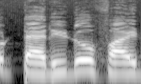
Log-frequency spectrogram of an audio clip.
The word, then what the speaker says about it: pteridophyte: फिर और advance plant है जिसको टेरिडोफाइट बोलते हैं, पी यहां साइलेंट होता है।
